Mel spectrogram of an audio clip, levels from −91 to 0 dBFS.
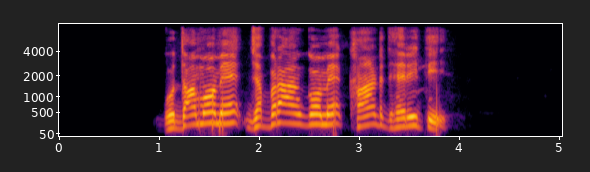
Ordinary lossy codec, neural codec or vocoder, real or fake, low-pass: MP3, 64 kbps; autoencoder, 48 kHz, 128 numbers a frame, DAC-VAE, trained on Japanese speech; fake; 7.2 kHz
